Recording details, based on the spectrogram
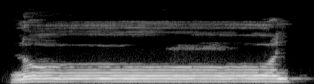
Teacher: یہ زبان کا کنارہ جب اوپر والے دانتوں کے مسوڑوں سے لگے تو اس وقت یہ حرف ادا ہوگا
